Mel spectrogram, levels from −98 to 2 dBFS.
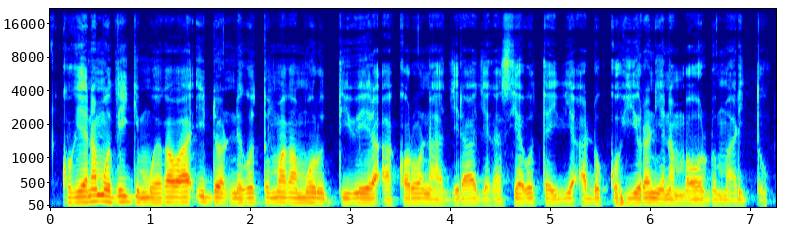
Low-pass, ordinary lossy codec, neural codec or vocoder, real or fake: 19.8 kHz; none; vocoder, 44.1 kHz, 128 mel bands every 512 samples, BigVGAN v2; fake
